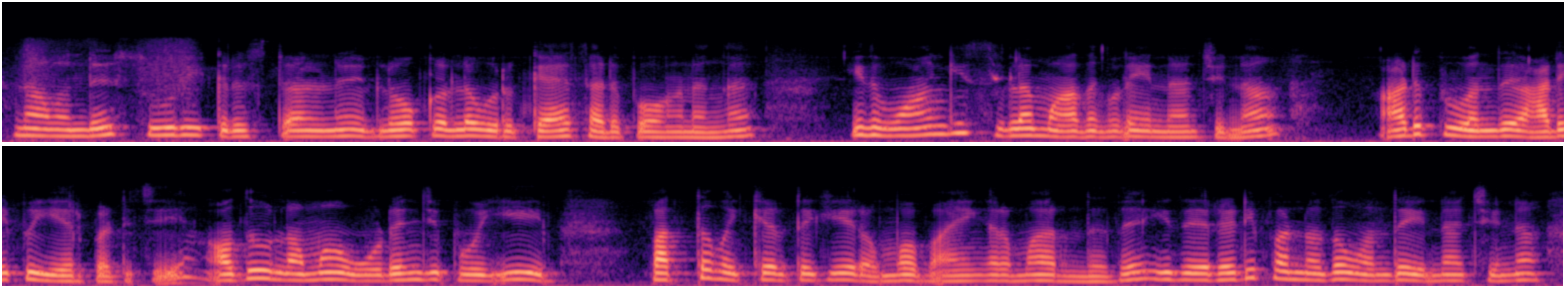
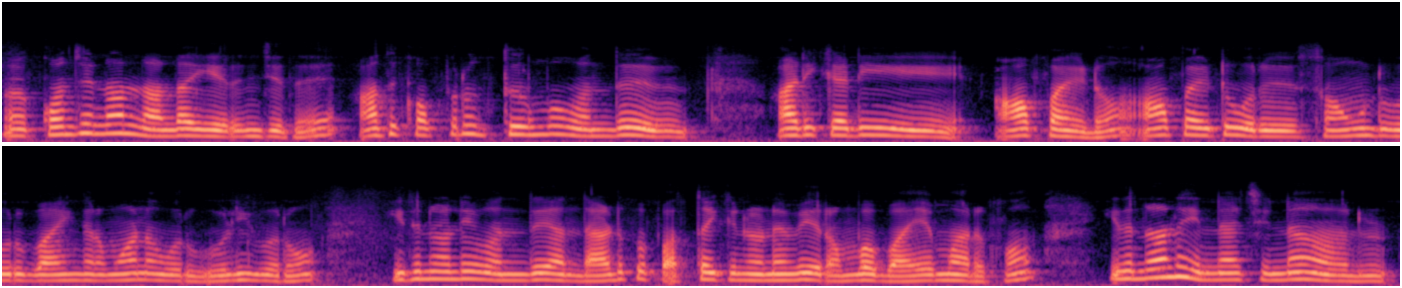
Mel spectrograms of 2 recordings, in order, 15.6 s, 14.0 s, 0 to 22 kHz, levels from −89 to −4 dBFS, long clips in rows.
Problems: none marked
